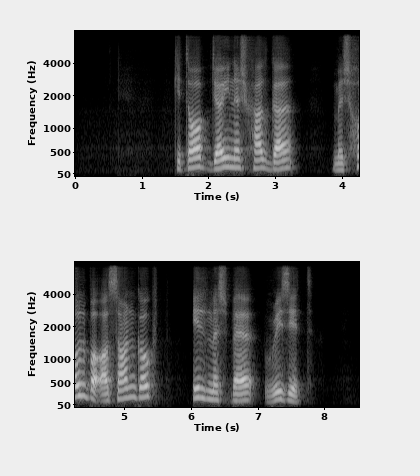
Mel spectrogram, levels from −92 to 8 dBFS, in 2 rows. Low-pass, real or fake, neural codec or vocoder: 7.2 kHz; fake; codec, 16 kHz, 0.2 kbps, FocalCodec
